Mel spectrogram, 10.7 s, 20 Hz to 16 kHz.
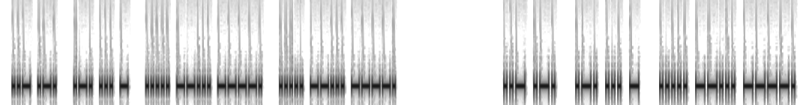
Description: Morse code, heard as a keyed tone, about 36 wpm, 700 Hz. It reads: UR RST 579 579 UR RST 579
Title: Speed-Racing Common QSO Phrases - 30wpm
